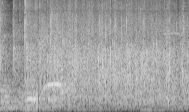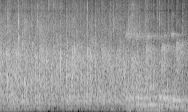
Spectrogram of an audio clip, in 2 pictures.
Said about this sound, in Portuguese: Tem alguém primeira vez no culto? Levante a mão. Primeira vez. Dá um aplauso.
